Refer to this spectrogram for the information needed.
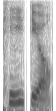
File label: "beer", Mandarin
